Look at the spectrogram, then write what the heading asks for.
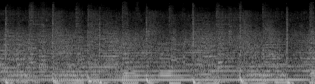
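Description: A cluster of race cars in the video game Hot Lap Racing, including the Abarth 500, roar together with steady engine drone and repeated short tire squeals and skids, loud and close with no talking.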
